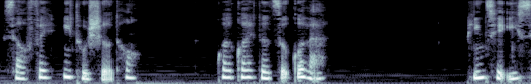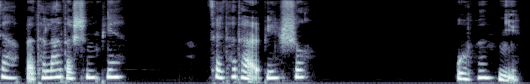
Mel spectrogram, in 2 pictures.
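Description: High, gravelly-voiced woman narrator. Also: steady tone, measured pace, long pauses, mellow, soft background music. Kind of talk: first-person audiobook narration.

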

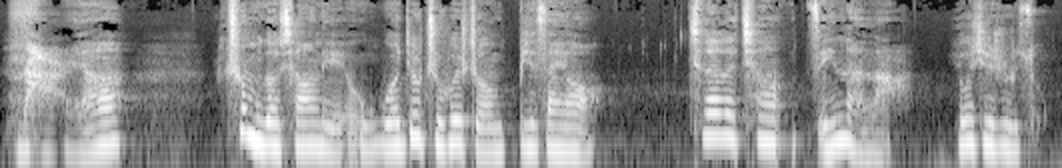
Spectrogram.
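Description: A woman's voice: on the high side, moderate pace, mellow, slightly rough. A woman voicing a cocky male petty thief in his thirties who blusters and plays dumb, with a Northeastern Chinese accent. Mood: boastful.

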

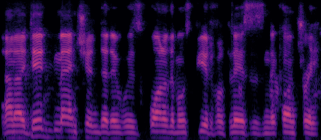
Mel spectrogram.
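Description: Very bright, forceful Irish man. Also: mid-range voice, steady tone, fast, no room sound, low-quality recording. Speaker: interview guest, cyclist. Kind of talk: casual chat.

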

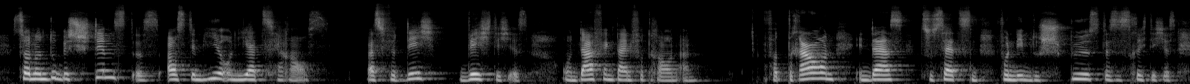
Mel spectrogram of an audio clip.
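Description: A woman hosting a self-help podcast, talking straight to the listener in a reflective monologue, slow and emphatic in places. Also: on the high side, a little mellow. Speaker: podcast host.

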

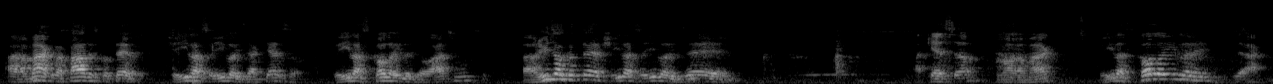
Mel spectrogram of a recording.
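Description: Slightly high and sing-song, this Torah teacher's voice comes through a distant mic with a little hiss or hum in an echoey room. He teaches a text haltingly, repeating and restarting, asking rhetorical questions and answering them himself.

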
